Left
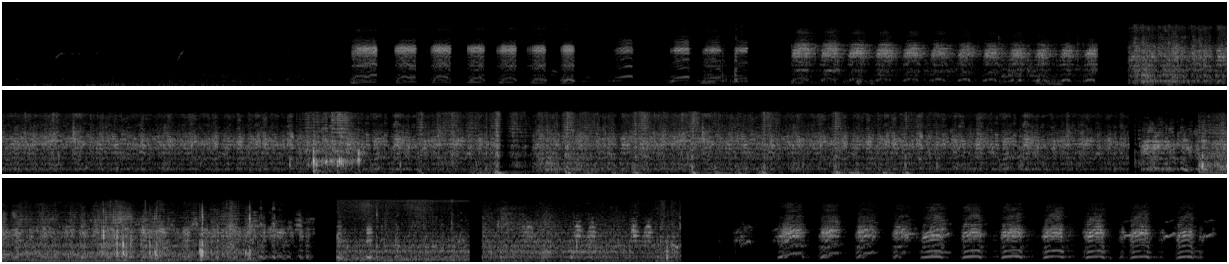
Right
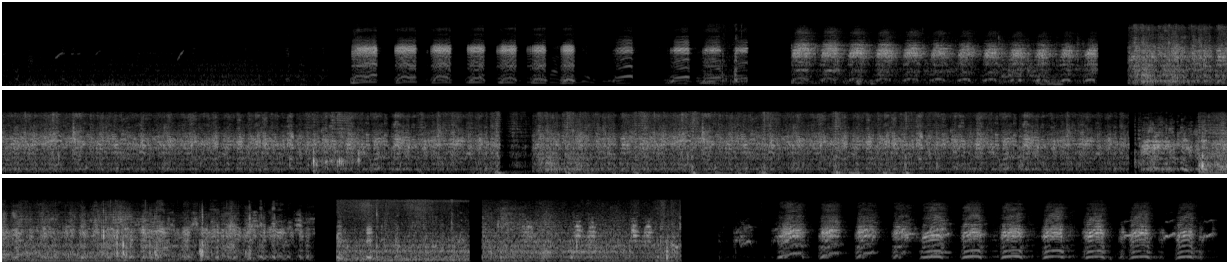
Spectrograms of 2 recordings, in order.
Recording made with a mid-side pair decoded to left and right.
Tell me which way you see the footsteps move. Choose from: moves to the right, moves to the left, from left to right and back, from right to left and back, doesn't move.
from left to right and back.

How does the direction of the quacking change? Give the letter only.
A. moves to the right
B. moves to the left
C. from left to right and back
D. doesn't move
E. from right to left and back
D.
